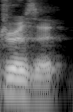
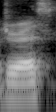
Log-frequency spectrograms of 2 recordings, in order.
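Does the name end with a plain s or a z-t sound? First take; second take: z-t; plain s. First: The name ends with a z-t cluster. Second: The name ends with a plain s sound. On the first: It is said this way to tease others. The speaker calls it wrong. "I like saying Drizzt just to bother people" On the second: It is the accepted way to say it. The speaker calls it right. "as you know, people say properly"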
